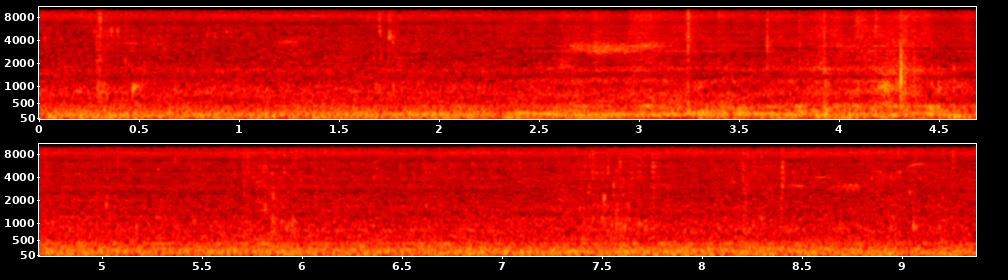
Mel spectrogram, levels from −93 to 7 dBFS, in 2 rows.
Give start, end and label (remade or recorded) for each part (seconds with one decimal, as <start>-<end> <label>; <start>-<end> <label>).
0.0-2.3 recorded; 2.3-4.7 remade; 4.7-9.4 recorded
